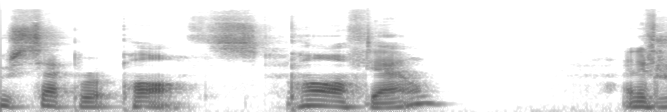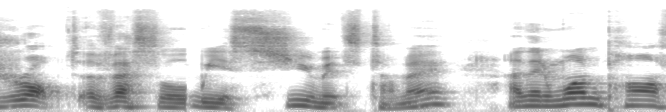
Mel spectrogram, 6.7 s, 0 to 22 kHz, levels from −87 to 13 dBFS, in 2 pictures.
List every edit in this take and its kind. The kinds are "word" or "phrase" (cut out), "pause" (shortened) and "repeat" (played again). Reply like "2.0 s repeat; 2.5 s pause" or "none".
1.4 s word; 1.8 s word; 3.3 s word; 4.3 s word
